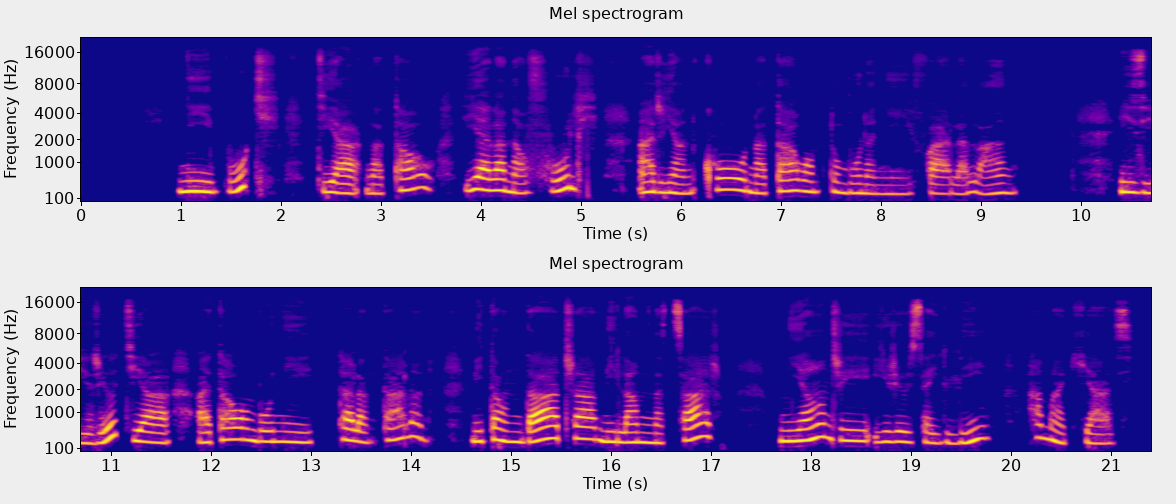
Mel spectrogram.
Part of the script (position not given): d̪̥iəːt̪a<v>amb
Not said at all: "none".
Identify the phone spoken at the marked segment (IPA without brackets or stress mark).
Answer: w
